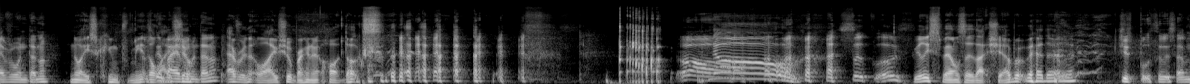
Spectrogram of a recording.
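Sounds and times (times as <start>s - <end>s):
speech: 0.0s - 4.7s, 8.0s - 11.8s
laughter: 3.5s - 5.6s, 6.8s - 9.1s, 9.9s - 11.8s
burp: 6.2s - 6.8s.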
